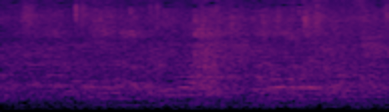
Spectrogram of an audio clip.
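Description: Faint, indistinct chatter of people at ringside, a low steady murmur with no clear words.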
